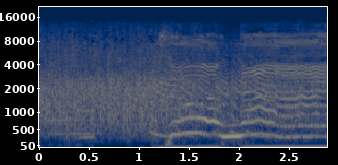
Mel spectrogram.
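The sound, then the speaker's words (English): An applause sound effect welcoming a guest: a crowd claps steadily for three seconds, a dense, even wash of applause, with whoops and cheering voices rising through the middle of it. “Give her a round of applause one time.”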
